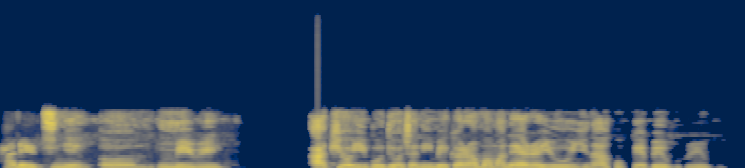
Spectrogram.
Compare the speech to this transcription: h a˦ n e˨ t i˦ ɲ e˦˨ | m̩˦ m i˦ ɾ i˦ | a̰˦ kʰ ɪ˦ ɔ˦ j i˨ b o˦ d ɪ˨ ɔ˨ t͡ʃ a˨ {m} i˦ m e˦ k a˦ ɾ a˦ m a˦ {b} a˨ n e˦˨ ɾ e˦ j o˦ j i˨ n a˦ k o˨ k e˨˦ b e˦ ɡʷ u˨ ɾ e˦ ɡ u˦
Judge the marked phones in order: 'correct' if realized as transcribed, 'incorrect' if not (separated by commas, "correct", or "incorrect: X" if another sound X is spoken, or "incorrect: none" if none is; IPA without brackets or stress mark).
incorrect: n, incorrect: m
